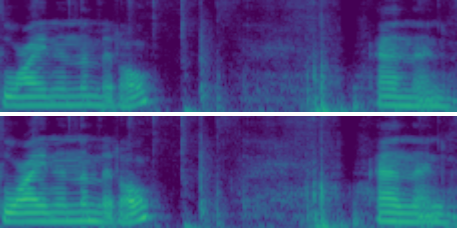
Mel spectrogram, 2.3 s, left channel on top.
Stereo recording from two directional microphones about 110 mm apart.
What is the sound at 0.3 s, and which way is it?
Speech, 40° right (ahead or behind).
